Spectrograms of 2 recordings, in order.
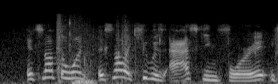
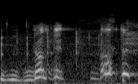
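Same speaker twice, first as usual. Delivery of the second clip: shaky reply; 5 semitones higher than usual. Retold or imitated. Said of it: "I was shaking".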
